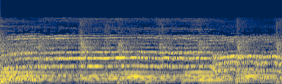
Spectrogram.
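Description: Gospel song sung by a woman on lead vocals with a live band of piano/keyboard, electric guitar, bass guitar and drums, in long held notes that change about three seconds in.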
